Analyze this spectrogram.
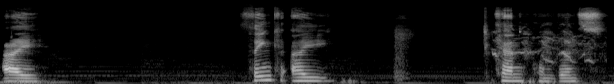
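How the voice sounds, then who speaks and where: A man with a slightly high voice runs a tabletop game in a casual way. He speaks slowly and deliberately, halting between phrases. Soft music sits behind him. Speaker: game master of a tabletop roleplaying game. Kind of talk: casual game narration and chat.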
